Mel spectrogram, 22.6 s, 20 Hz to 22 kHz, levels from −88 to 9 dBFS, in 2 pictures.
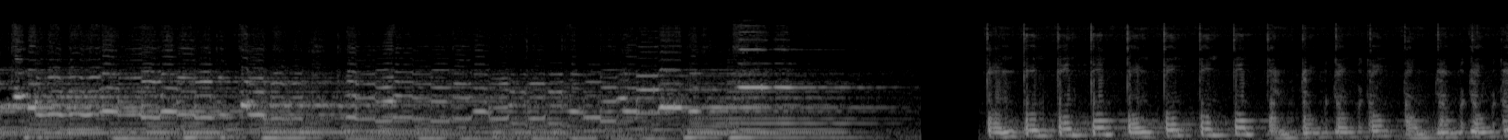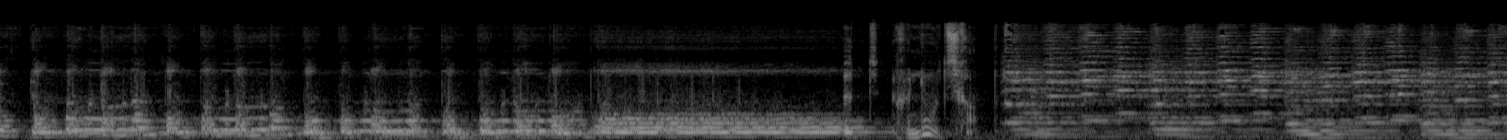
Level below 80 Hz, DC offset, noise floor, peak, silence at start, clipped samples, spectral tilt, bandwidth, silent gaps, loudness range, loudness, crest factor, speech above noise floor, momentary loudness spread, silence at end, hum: -62 dBFS; under 0.1%; -60 dBFS; -20 dBFS; 0 s; under 0.1%; -4.5 dB/octave; 12 kHz; 6.91-7.33 s; 4 LU; -39 LUFS; 20 dB; 21 dB; 8 LU; 0 s; none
